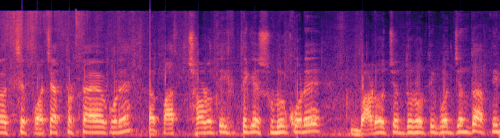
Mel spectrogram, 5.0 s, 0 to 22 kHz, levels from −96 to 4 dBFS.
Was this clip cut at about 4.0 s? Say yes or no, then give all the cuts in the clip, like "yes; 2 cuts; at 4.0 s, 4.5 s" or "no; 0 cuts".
no; 1 cut; at 1.5 s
